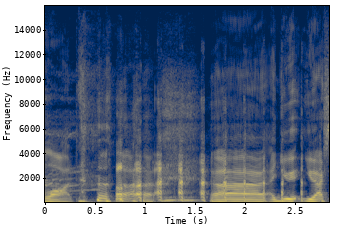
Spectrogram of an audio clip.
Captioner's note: both laugh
